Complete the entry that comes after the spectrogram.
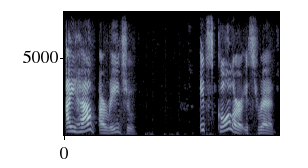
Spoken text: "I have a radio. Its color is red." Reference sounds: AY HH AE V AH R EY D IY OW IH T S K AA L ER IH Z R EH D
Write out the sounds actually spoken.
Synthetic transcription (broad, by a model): AY HH AE V AH R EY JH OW IH T S K AA L ER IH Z R EH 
